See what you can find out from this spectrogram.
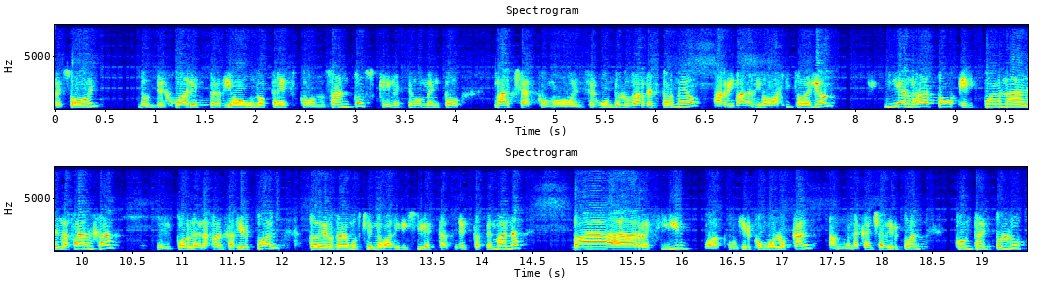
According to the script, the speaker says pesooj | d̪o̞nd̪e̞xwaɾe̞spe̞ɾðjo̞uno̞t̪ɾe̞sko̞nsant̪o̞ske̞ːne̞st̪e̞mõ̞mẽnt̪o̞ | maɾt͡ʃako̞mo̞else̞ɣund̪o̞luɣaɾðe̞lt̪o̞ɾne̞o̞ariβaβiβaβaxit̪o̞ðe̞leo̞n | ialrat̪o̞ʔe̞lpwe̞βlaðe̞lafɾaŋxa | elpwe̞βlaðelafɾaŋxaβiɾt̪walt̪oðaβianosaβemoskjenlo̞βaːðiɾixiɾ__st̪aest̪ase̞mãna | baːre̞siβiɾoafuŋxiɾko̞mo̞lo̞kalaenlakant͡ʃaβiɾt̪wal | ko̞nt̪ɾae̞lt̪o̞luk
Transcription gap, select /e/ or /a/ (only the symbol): e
